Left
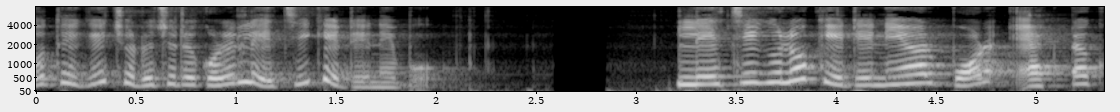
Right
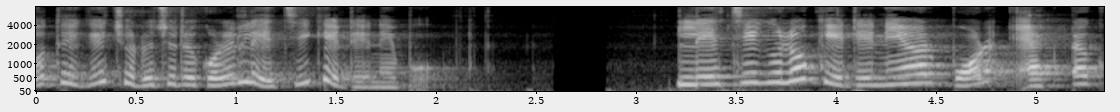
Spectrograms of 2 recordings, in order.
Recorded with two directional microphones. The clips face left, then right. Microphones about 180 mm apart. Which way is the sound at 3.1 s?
45° left (ahead or behind).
